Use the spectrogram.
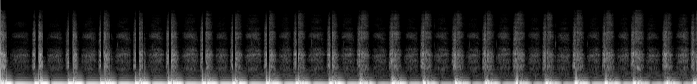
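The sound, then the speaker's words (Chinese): A rapid breathing exercise, with quick breaths in through the nose and forceful breaths out through the mouth. It forms a loud, even, panting pulse of many breaths at a fast, steady pace, with no talk. “用鼻子深呼吸，那时候嘴巴闭起来，但是要吐气的时候是用嘴巴完全的吐气。所以呢，你快速呼吸跟快速吐气”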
